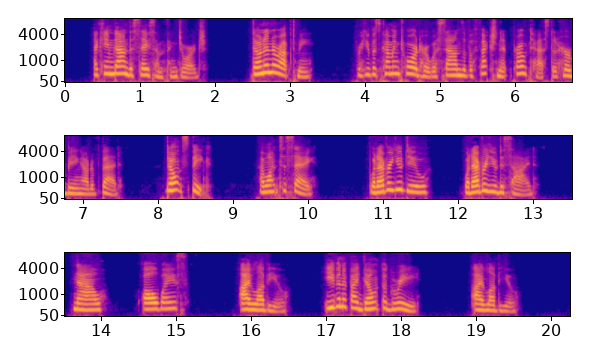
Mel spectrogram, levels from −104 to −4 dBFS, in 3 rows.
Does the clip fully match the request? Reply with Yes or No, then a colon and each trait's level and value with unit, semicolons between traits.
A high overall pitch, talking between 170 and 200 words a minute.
No: very high, 255 Hz; average, 155 wpm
